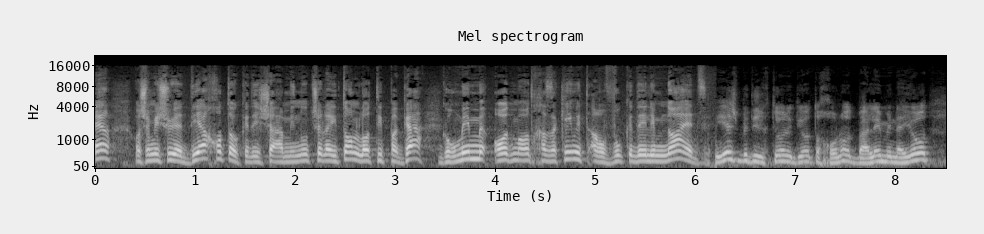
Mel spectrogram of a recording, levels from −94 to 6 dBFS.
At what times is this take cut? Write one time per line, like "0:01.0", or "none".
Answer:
0:03.4

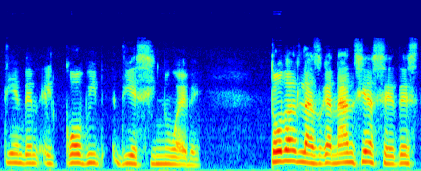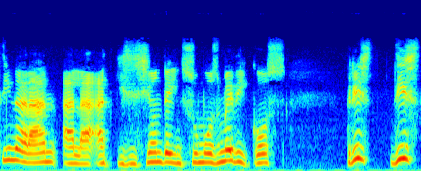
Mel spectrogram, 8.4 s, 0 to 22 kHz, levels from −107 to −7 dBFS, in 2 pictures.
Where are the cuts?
none

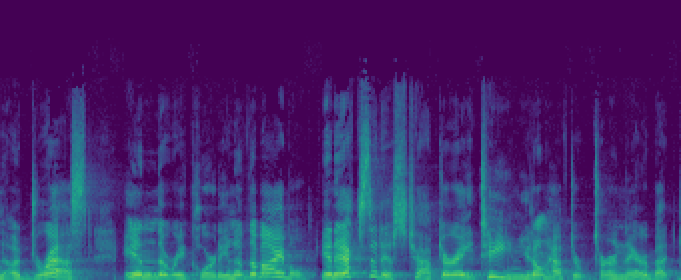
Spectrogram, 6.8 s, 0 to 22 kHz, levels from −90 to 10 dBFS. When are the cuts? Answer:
0:03.2

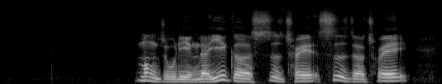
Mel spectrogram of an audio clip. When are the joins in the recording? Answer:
0:01.3

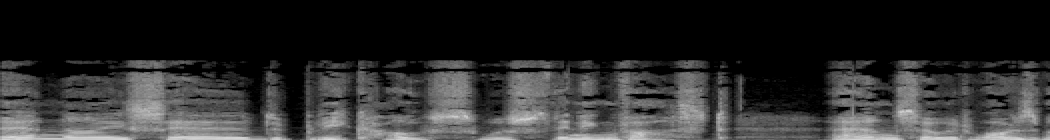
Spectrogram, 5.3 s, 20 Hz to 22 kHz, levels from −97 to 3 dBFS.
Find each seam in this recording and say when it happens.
none

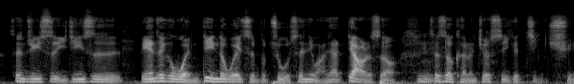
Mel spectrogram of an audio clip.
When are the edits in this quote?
0:01.2

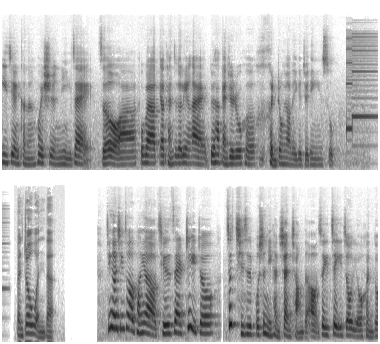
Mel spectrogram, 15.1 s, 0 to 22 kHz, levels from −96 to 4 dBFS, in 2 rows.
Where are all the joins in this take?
0:11.9
0:13.8

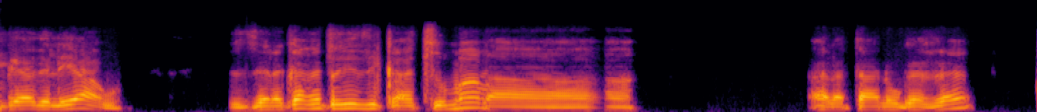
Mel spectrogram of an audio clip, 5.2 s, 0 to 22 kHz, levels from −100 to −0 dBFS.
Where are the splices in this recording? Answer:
0:01.1
0:02.4

